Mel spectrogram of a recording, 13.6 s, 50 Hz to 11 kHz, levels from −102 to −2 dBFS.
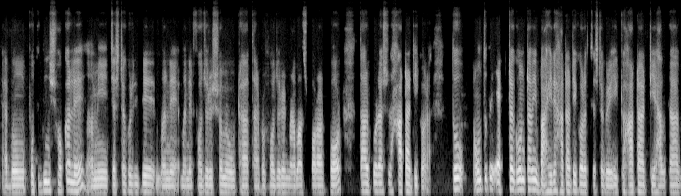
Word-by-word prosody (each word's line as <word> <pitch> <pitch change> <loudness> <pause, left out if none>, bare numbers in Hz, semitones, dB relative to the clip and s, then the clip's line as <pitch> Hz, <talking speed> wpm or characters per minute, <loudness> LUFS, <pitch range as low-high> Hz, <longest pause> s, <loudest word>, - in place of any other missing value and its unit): এবং 115 +2 +3 0.2
প্রতিদিন 135 +2 +1 0.2
সকালে 140 +1 +2 0.3
আমি 115 +1 +2 0.2
চেষ্টা 125 +2 -2
করি 130 -2 -3
যে 130 0 +4 0.3
মানে 115 0 0 0.2
মানে 115 0 -2
ফজরের 120 -1 -2
সময় 120 -2 +1
উঠা, 115 +1 -4 0.2
তারপর 110 +1 -5
ফজরের 120 +1 -1
নামাজ 115 +1 -1
পড়ার 120 -1 0
পর 125 0 +4 0.5
তারপরে 135 +1 +2
আসলে 135 0 -7
হাঁটাহাঁটি 135 -3 +2
করা। - - -5 0.5
তো 175 - +7 0.4
অন্তত 165 +2 +2 0.2
১ - - -4
টা 175 - +7
ঘণ্টা 165 0 +4
আমি 165 - +5
বাহিরে 135 +4 +1
হাঁটাহাঁটি 135 +1 +1
করার 125 -1 +3
চেষ্টা 125 -1 -6
করি। 115 0 +1
একটু 120 - -13
হাঁটাহাঁটি 125 0 0
হালকা 115 +1 -2
125 Hz, 155 wpm, -20 LUFS, 115-135 Hz, 0.5 s, তো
